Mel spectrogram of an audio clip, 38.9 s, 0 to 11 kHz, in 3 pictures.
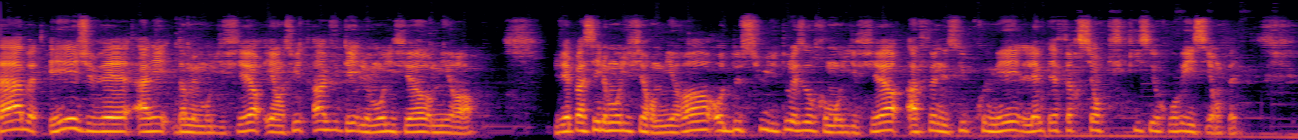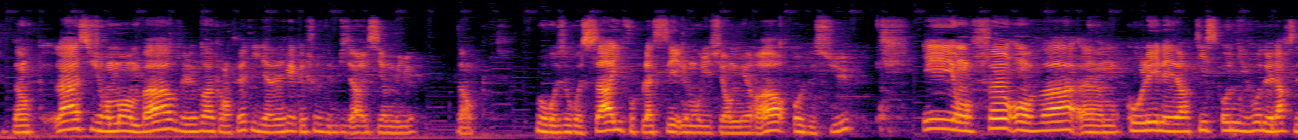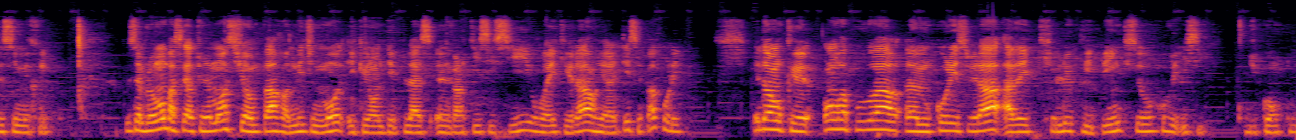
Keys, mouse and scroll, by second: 1.7-2.9 drag, 4.4-5.9 drag, 6.9-8.1 drag, 13.7-15.0 drag, 16.9-17.2 ctrl+scroll up 1, 19.8-20.7 drag, 22.9-25.4 drag, 25.4 shift+scroll down 2, 26.2 scroll up 1, 28.2 Tab, 29.4 right click, 30.4-31.7 drag, 31.7-33.2 scroll up 1, 34.7 ctrl+z, 36.0 Tab.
